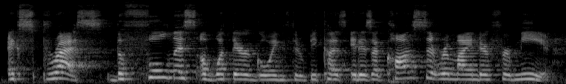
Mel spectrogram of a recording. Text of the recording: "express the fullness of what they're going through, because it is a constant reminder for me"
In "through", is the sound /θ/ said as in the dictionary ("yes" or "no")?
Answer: yes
